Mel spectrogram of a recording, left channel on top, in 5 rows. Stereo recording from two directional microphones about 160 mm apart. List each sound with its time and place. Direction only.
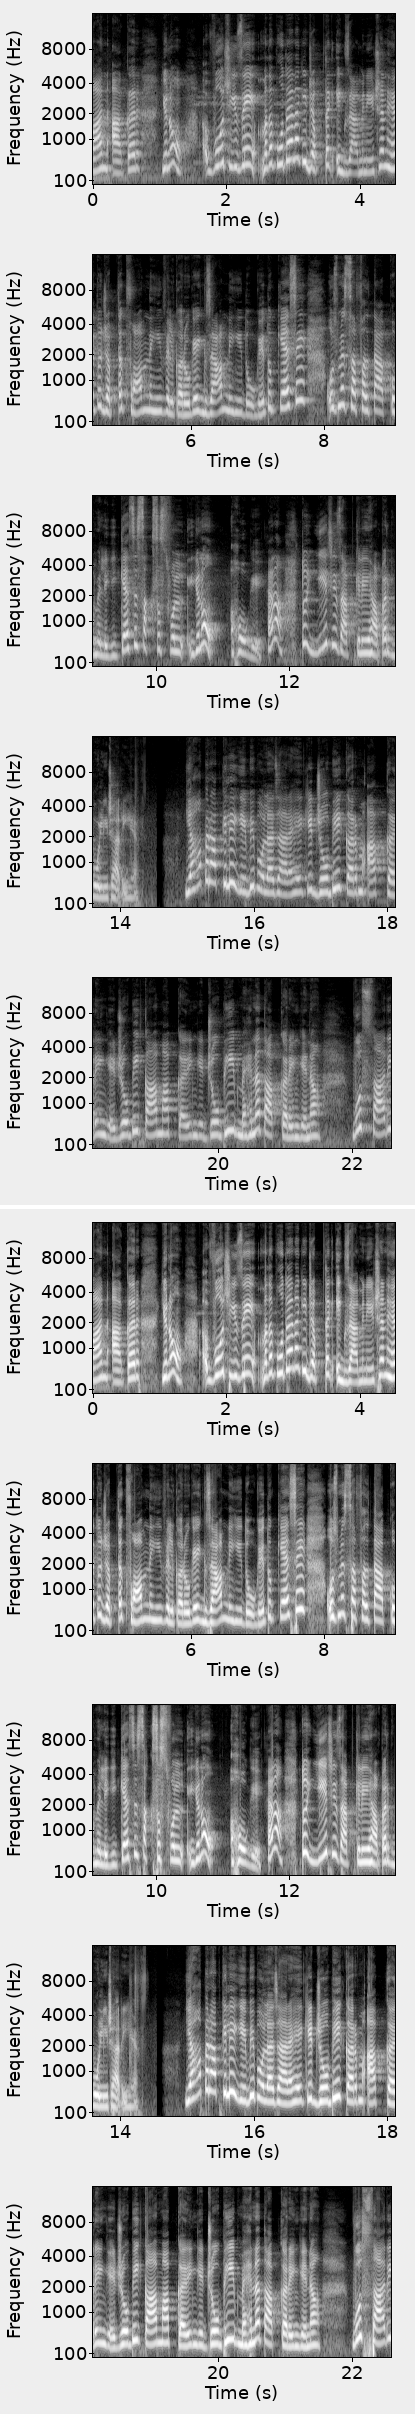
0.0 s a woman's voice: 35° right (ahead or behind)
2.0 s a woman's voice: 35° right (ahead or behind); by 4.6 s 50° right (ahead or behind)
4.6 s a woman's voice: 35° right (ahead or behind)
7.6 s a woman's voice: 45° right (ahead or behind)
8.2 s a woman's voice: 25° right (ahead or behind)
8.6 s a woman's voice: 45° right (ahead or behind)
10.0 s a woman's voice: 50° right (ahead or behind)
11.1 s a woman's voice: 50° right (ahead or behind)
